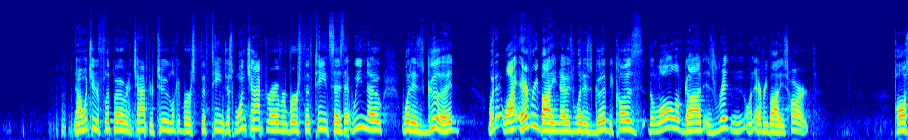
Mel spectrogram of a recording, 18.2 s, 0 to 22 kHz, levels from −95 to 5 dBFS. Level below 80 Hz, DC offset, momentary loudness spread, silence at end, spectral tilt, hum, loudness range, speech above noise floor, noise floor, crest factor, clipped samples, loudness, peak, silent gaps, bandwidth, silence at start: -82 dBFS; under 0.1%; 12 LU; 0 s; -7 dB/octave; none; 6 LU; 51 dB; -79 dBFS; 20 dB; under 0.1%; -28 LUFS; -8 dBFS; none; 11.5 kHz; 1.25 s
